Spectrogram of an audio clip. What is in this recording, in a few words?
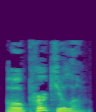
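"operculum", British English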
